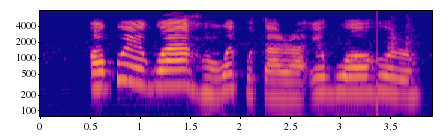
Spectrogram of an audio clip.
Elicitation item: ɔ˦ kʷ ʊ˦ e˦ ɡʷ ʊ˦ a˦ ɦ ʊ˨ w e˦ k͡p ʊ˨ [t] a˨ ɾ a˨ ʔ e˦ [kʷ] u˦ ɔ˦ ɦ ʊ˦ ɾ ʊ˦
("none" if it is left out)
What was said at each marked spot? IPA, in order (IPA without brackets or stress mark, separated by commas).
t, ɡʷ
